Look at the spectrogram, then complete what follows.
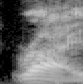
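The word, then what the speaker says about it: Raih: What I think is the misconception or the biggest issue is that people don't understand that Cliff Kingsbury and David Ray Raw, how do you say his name? – David Rye, the wide receiver coach, have literally been after Kyler Murray for what, 5 years now? – Yes, since he was in high school.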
